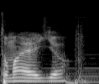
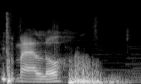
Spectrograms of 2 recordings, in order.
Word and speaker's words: Tomaello: So, with that out of the way, my name is Alessandro Tomaello, not Tomaello, not Alessandro, not Tomello.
